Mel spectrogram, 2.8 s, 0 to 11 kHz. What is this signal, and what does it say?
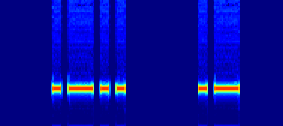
Morse code, heard as a keyed tone, about 15 wpm, spaced as for 8 wpm, 1000 Hz. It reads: LA
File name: qotdfiles / 8wpm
